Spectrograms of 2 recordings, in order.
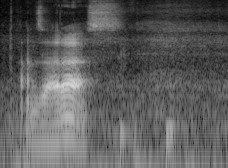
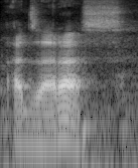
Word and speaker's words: Anzaras: pronounced, you'll either get or you'll get anzaras or adzaras, with the stress falling on the last letter, on the last vowel rather. Adzaras or anzaras. Both are right.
